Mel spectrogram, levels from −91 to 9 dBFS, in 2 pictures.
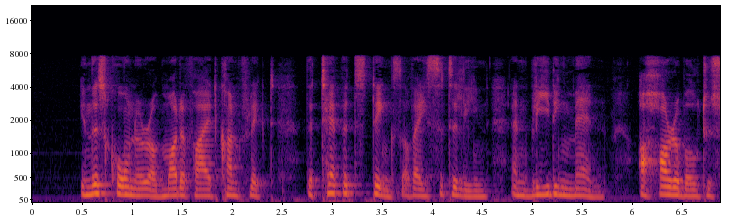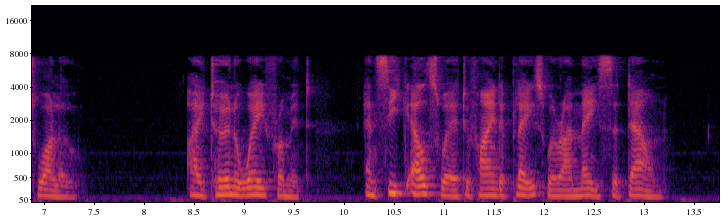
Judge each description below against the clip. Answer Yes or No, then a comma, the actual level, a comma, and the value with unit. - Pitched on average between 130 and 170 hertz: Yes, medium, 140 Hz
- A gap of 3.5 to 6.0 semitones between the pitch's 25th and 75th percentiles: Yes, average, 3.8 semitones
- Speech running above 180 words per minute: No, average, 155 wpm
